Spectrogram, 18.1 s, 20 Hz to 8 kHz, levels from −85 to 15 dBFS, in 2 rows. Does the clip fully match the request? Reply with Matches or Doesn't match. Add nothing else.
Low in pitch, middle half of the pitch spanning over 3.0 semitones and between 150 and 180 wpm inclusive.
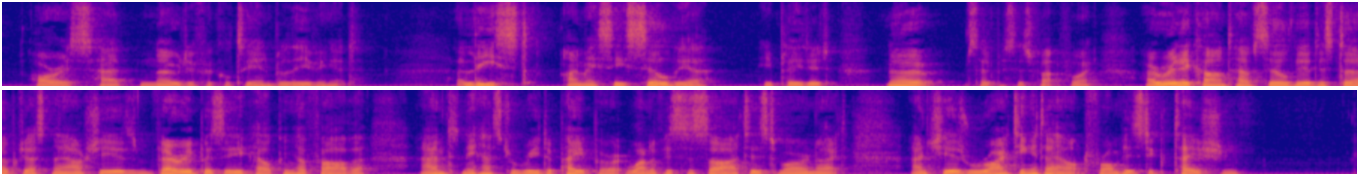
Doesn't match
